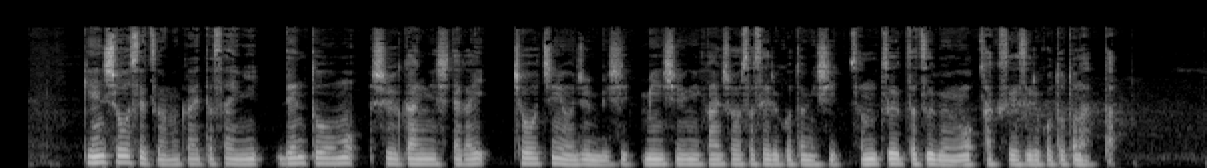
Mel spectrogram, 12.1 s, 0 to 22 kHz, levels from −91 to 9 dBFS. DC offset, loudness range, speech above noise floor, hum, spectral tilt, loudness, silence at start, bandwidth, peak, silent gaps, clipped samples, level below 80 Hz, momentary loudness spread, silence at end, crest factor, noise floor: under 0.1%; 2 LU; 42 dB; none; -4.5 dB/octave; -25 LUFS; 0.85 s; 11.5 kHz; -4 dBFS; none; under 0.1%; -58 dBFS; 8 LU; 0.95 s; 22 dB; -67 dBFS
